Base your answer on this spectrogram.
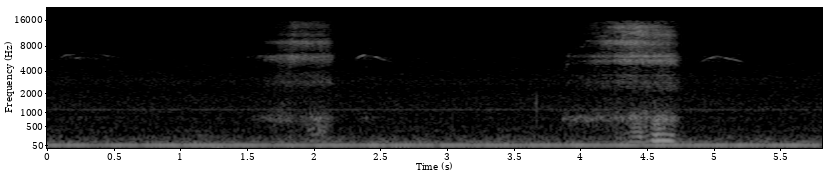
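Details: A dog's snoring: two airy, rasping breaths about two and a half seconds apart, the second ending in a short low snort. A faint electrical hum underlies them.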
